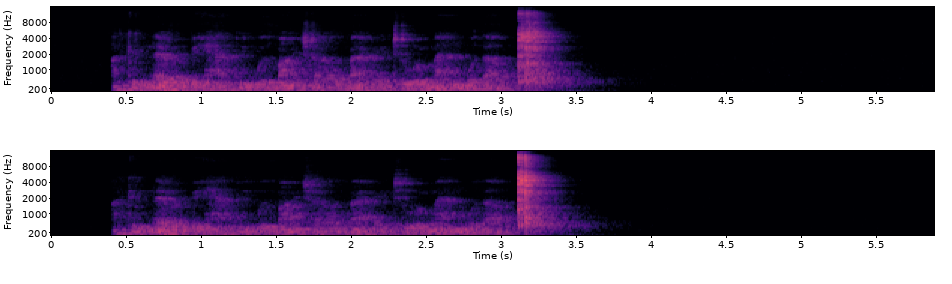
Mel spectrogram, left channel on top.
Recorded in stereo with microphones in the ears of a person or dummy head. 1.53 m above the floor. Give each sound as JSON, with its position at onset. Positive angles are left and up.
{"t": 0.4, "sound": "a man speaking", "side_deg": 35, "distance_m": 2.0}
{"t": 3.1, "sound": "a camera shutter", "side_deg": -65, "distance_m": 1.6}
